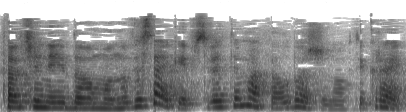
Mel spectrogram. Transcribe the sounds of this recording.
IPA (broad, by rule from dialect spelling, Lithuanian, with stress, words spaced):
ˈtɐʊ ˈt͡ʃʲɛ nʲɛiːdoːˈmʊ ˈnʊ ʋʲɪˈsɐɪ ˈkɐɪp sʲʋʲɛtʲɪˈmɐ kɐlˠˈbɐ ʒʲɪˈnoːk tʲɪkˈrɐɪ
